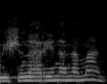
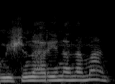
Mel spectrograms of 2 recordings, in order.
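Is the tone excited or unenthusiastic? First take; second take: excited; excited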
